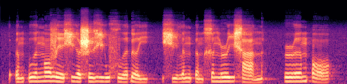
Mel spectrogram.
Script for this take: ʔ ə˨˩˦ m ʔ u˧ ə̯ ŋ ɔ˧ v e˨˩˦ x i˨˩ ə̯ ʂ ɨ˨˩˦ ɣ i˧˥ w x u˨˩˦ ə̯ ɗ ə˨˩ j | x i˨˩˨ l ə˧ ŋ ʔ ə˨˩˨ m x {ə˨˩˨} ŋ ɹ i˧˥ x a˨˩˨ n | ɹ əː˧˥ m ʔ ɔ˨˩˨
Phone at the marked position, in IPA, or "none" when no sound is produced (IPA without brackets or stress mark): ə˧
